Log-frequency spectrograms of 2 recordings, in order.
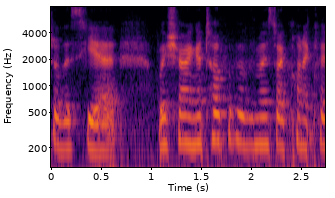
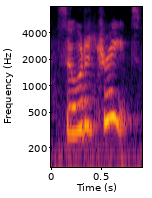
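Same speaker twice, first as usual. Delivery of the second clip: delighted; 7 semitones higher, 7 dB louder than usual. Real, not acted. Delighted with gift.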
